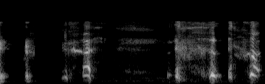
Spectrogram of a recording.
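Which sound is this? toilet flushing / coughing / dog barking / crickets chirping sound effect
coughing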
